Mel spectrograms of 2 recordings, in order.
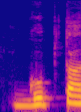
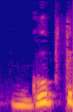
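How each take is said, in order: First: गुप्ता said as "guptaa"; wrong ending. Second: गुप्त said as "gupt"; careful one-syllable "gupt" for गुप्त; correct ending. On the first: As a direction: end गुप्ता on a long aa. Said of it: "गुप्ता नहीं". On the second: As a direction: cut गुप्त off on the t. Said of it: "गुप्त लिखा जाएगा". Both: Shown as a demonstration.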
